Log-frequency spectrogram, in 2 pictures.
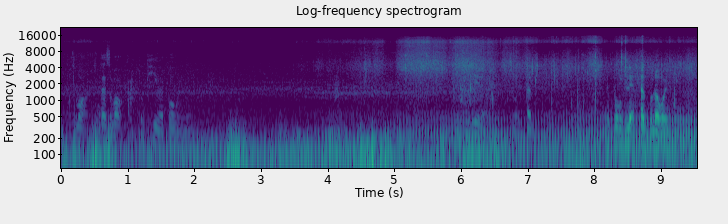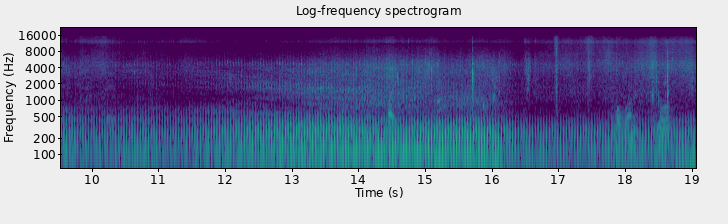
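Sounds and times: motor vehicle passing by: 0.0s - 19.0s.

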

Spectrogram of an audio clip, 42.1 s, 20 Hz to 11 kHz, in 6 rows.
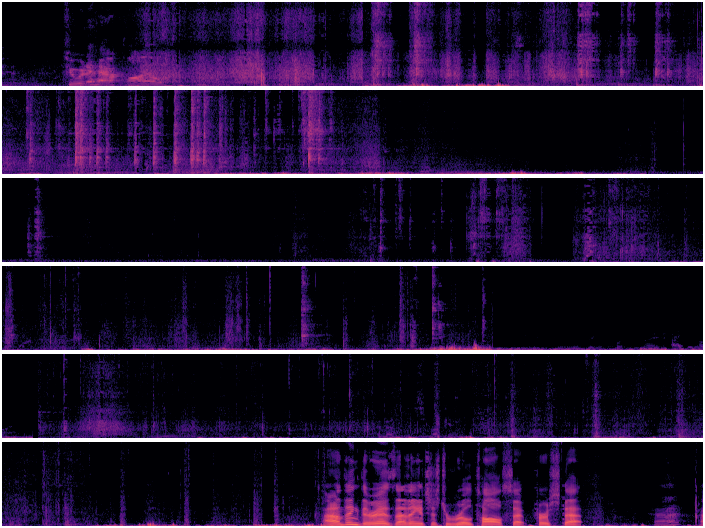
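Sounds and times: boots crunching in snow: 1.5s - 3.7s.

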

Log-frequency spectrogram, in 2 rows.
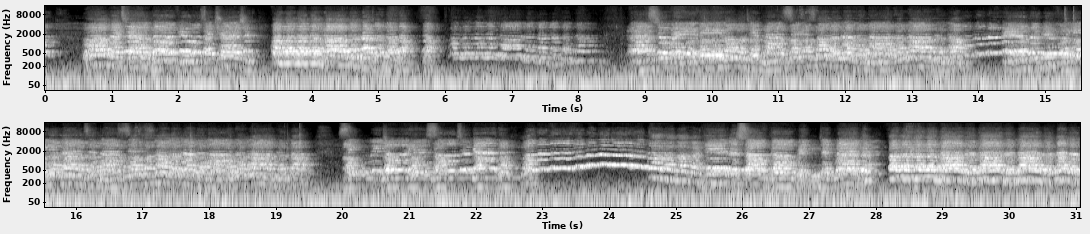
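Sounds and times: choir singing a cappella: 0.0s - 31.0s.

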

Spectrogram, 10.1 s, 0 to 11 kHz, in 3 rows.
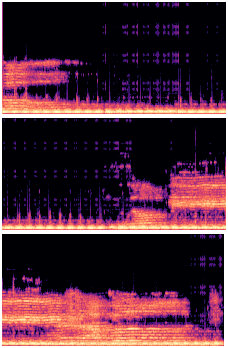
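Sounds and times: electric organ chords: 0.0s - 10.0s
quick ticking beat: 0.0s - 10.0s.

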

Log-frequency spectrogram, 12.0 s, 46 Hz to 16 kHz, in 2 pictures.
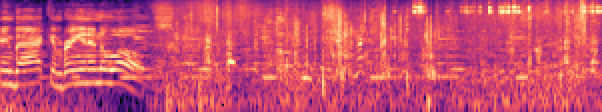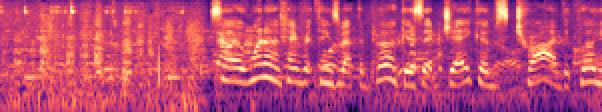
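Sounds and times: music with long held notes: 0.3s - 9.9s
wolves howling: 1.6s - 10.7s.

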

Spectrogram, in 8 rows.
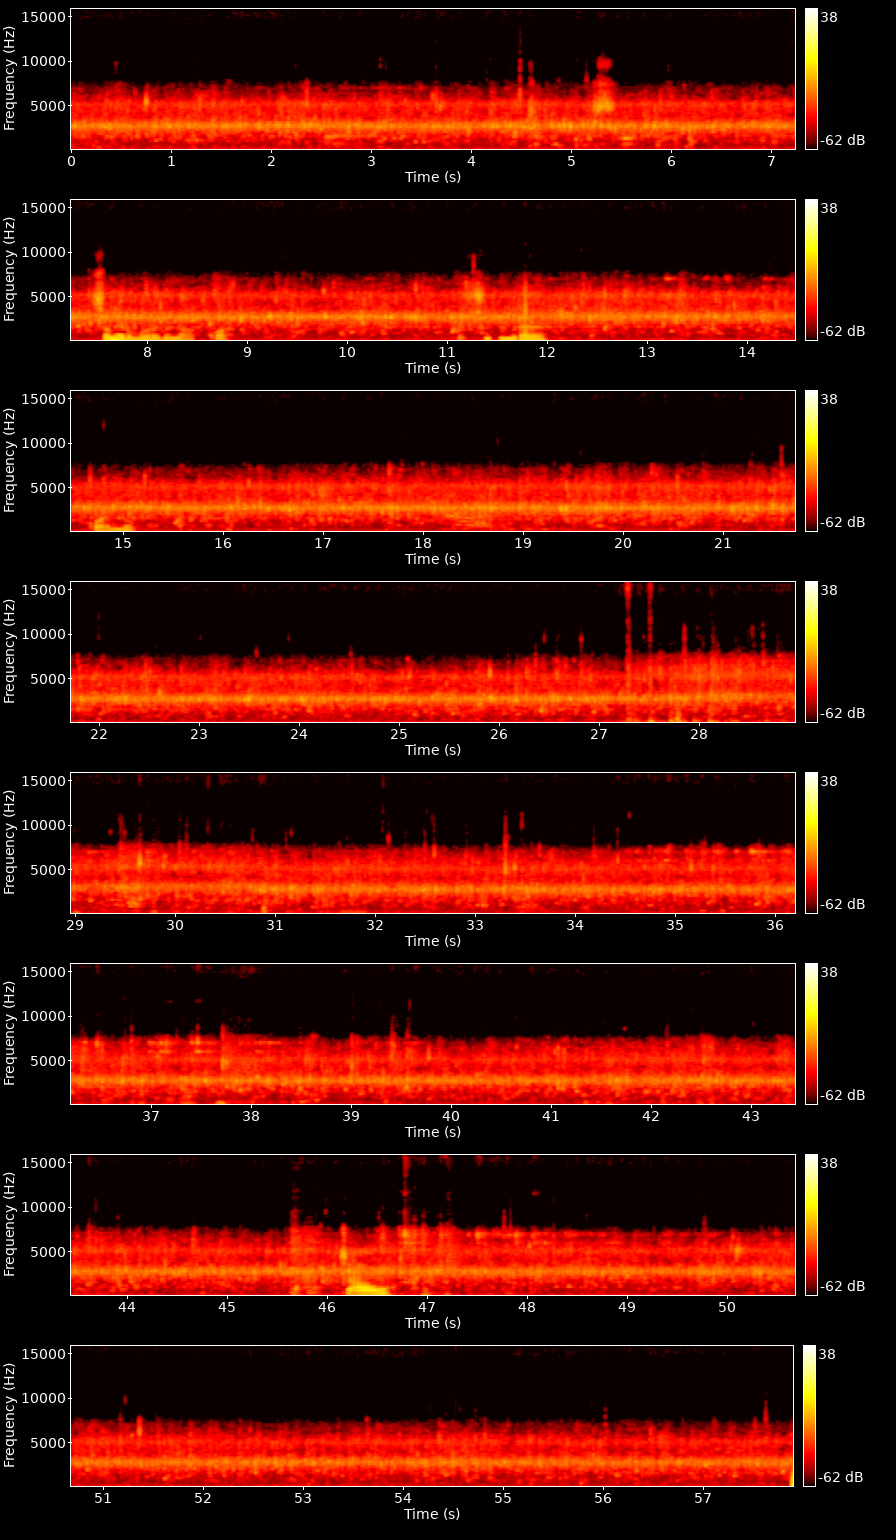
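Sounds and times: stream trickling over stones: 0.0s - 57.9s.

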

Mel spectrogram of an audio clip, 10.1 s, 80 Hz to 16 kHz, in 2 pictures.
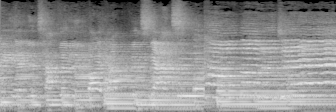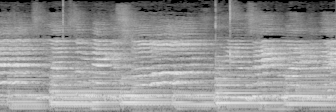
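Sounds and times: piano accompaniment: 0.0s - 10.0s
woman singing: 0.0s - 10.0s.

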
